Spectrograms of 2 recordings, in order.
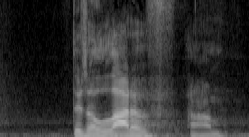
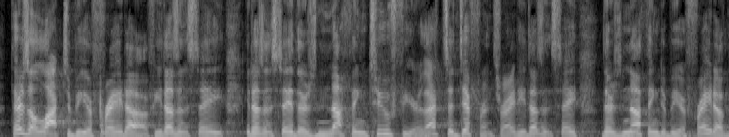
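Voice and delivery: higher-pitched, intense pulpit preaching; fervent preaching; 6 semitones higher, 4 dB louder than usual. Acted. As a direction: preach it up with rising conviction.

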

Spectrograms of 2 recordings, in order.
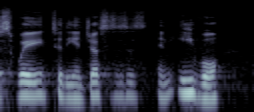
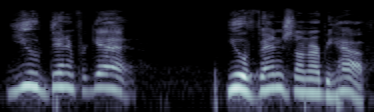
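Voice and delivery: acted praise; 4 semitones higher, 3 dB louder than usual. Martyrs praising God for avenging them, acted praise. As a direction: exclaim it as grateful praise. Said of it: "give God a praise like".

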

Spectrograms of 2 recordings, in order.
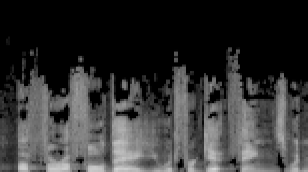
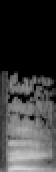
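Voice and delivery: "they" set apart with a louder hit; stress on they; 3 semitones lower, 4 dB louder than usual. Shown as a demonstration. Preacher contrasting "they" with the church. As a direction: lean on "they", not us. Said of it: "not us or some among you".

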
